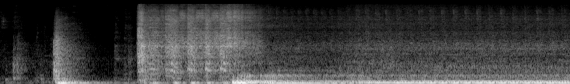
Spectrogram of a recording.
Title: Rattle sound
